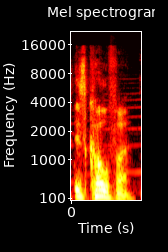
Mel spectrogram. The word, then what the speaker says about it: Kofa: Is it Kofa? It's Kofa. Because if I was like, it rhymes with sofa.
